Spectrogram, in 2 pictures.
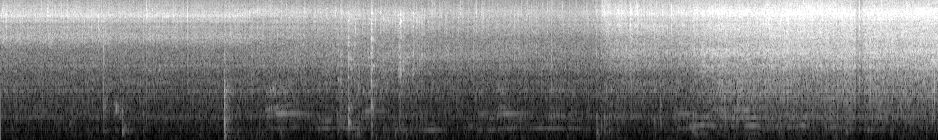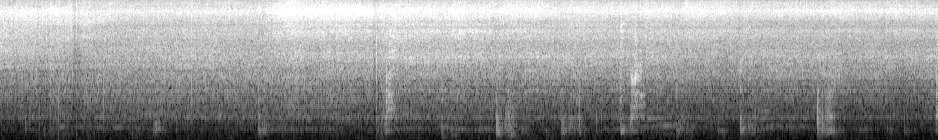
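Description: Frying sizzle in a black iron wok (kadai): a lighter sizzle of onion-masala paste, then about nine seconds in a much louder, steady hiss as pork pieces go into the hot oil. A spatula scrapes and knocks against the pan now and then.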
